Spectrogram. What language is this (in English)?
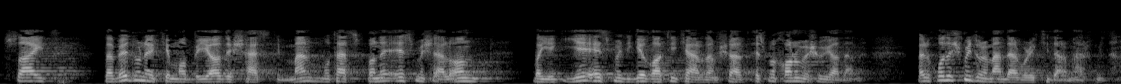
Persian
